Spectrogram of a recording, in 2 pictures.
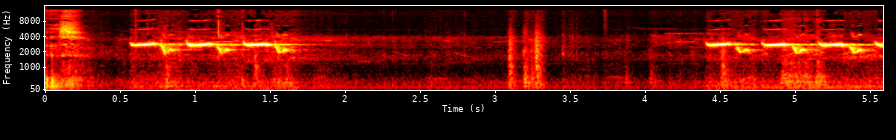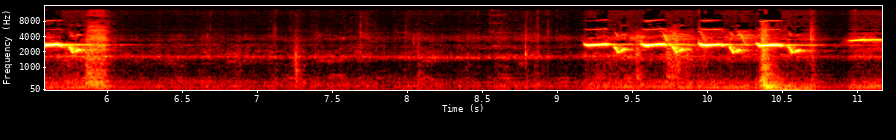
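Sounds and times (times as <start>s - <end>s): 
speech: 0.0s - 0.3s
tufted titmouse singing a whistled two-note phrase: 0.6s - 2.1s, 4.1s - 6.0s, 9.2s - 11.1s.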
